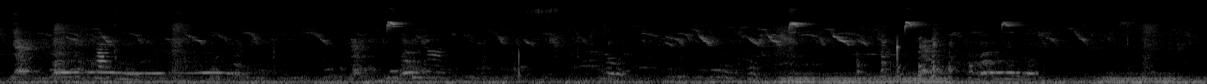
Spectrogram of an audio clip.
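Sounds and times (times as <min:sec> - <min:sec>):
birds chirping: 0:00.0 - 0:12.0
low rumble: 0:10.4 - 0:12.0.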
